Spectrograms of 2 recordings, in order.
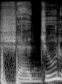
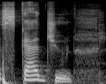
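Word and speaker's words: schedule: Friends शेड्यूल को आप दो डिफरेंट एक्सेंट में प्रोनाउंस कर सकते हैं। एक होता है शेड्यूल और एक होता है स्ेड्यूल। लेकिन लास्ट में हमेशा जूल जो है वो कॉमन ही होगा। इसे ड्यूल नहीं पढ़ेंगे।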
